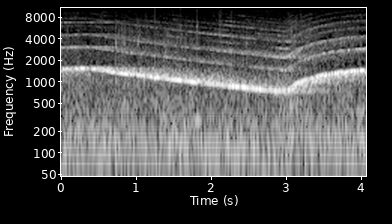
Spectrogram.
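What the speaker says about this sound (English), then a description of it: "that was a pretty loud ambulance" A loud ambulance siren wails along a Vancouver street, its tone sliding steadily downward as it passes close by and then rising again, over a constant wash of city traffic.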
